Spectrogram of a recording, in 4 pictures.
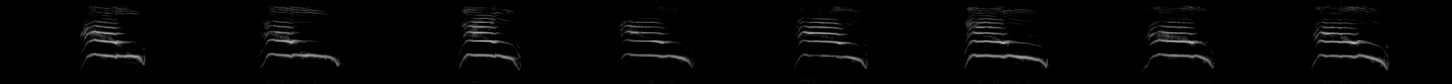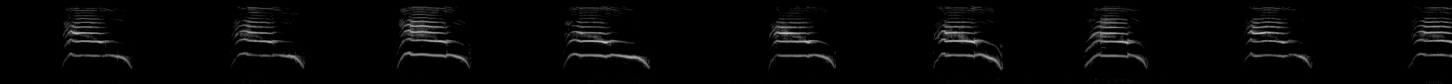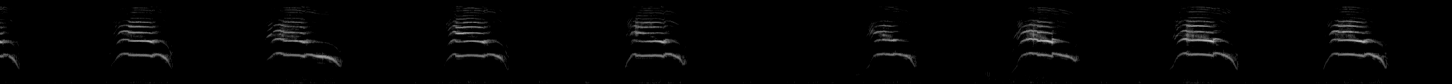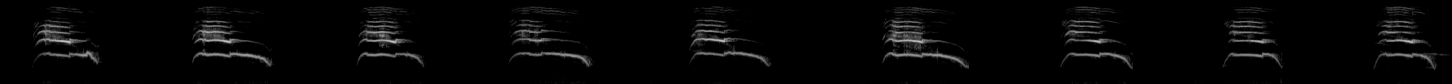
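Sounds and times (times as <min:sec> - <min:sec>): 
kitten meowing: 0:00.8 - 0:01.5, 0:02.6 - 0:03.5, 0:04.6 - 0:05.3, 0:06.2 - 0:07.0, 0:07.9 - 0:08.7, 0:09.6 - 0:10.6, 0:11.4 - 0:12.2, 0:13.1 - 0:14.0, 0:15.1 - 0:15.9, 0:16.8 - 0:17.6, 0:18.5 - 0:19.3, 0:20.2 - 0:21.1, 0:22.2 - 0:23.0, 0:23.8 - 0:24.6, 0:25.3 - 0:26.1, 0:27.0 - 0:27.7, 0:28.6 - 0:29.3, 0:30.2 - 0:30.8, 0:31.6 - 0:32.5, 0:33.4 - 0:34.2, 0:35.2 - 0:36.0, 0:37.6 - 0:39.9, 0:40.7 - 0:41.5, 0:42.3 - 0:43.0, 0:43.9 - 0:44.6, 0:45.5 - 0:46.4, 0:47.1 - 0:47.9, 0:48.6 - 0:49.6, 0:50.3 - 0:51.3, 0:52.4 - 0:53.3, 0:54.2 - 0:55.0, 0:55.8 - 0:56.5, 0:57.2 - 0:58.0.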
